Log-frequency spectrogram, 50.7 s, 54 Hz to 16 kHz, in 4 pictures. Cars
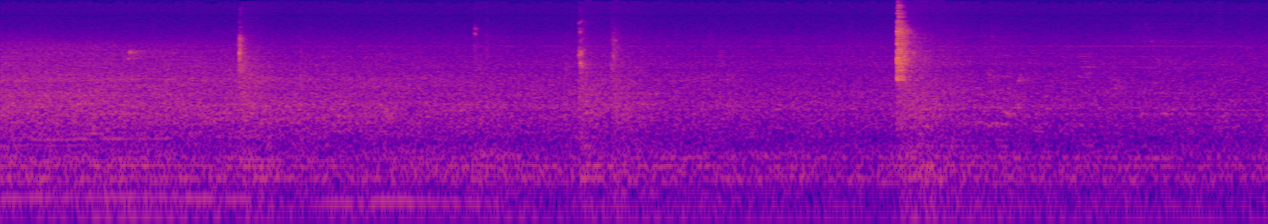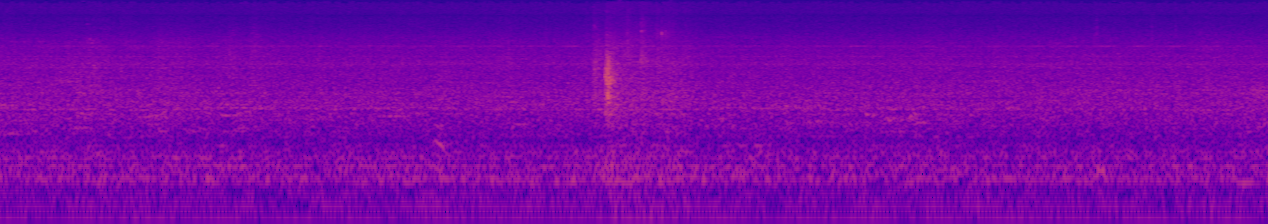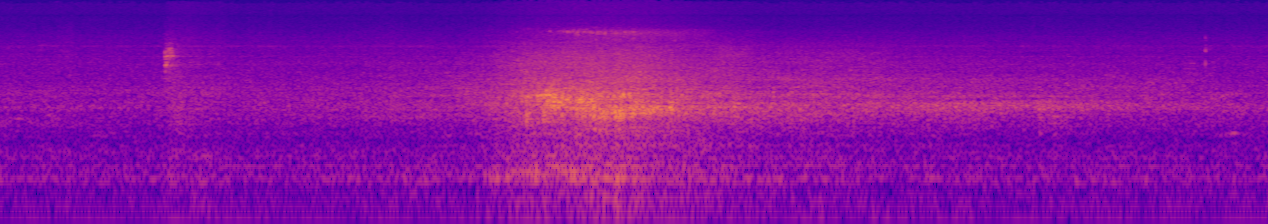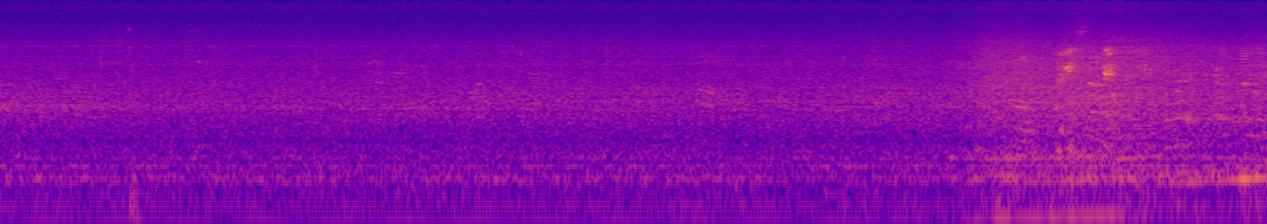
0.0 10.2, 26.6 50.7

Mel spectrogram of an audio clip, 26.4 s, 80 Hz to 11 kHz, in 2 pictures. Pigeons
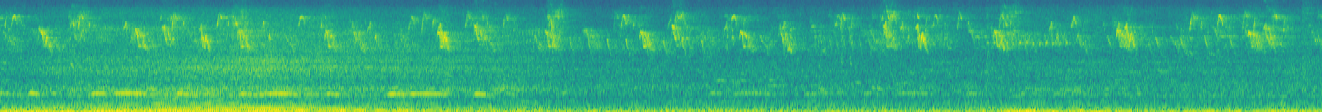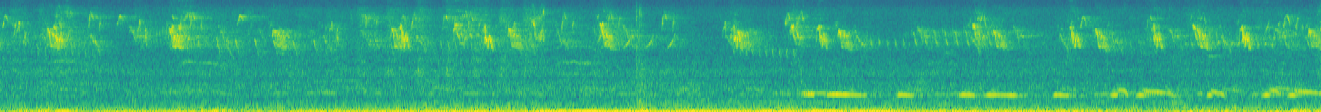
16.8 26.4

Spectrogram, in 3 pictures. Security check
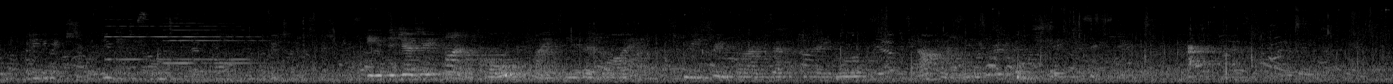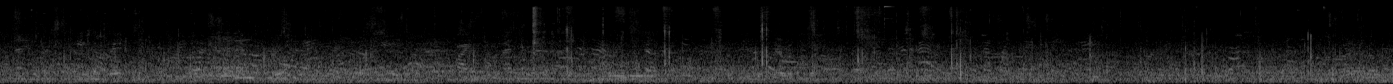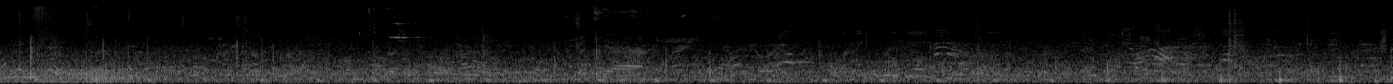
1.0 2.9

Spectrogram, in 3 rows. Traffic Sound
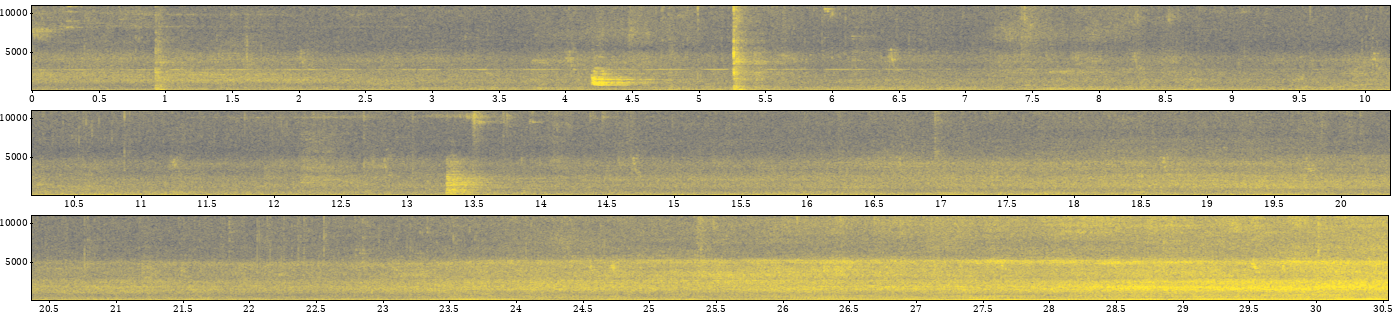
20.8 30.5

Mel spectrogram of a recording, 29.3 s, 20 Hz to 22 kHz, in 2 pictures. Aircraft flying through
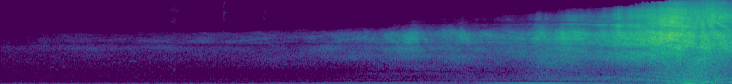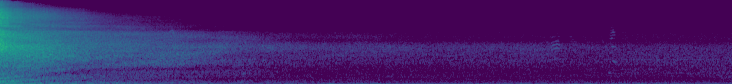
6.0 22.6

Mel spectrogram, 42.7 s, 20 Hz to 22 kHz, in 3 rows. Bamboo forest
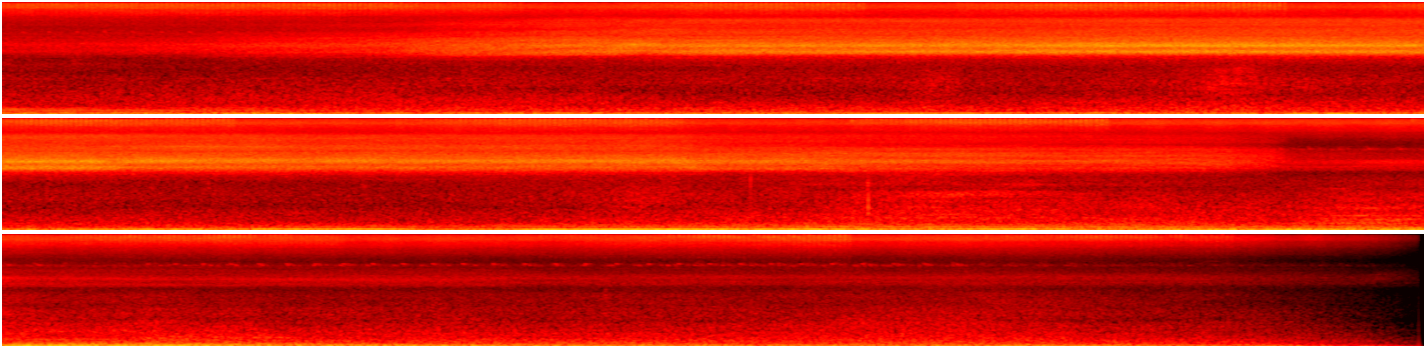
18.2 27.0

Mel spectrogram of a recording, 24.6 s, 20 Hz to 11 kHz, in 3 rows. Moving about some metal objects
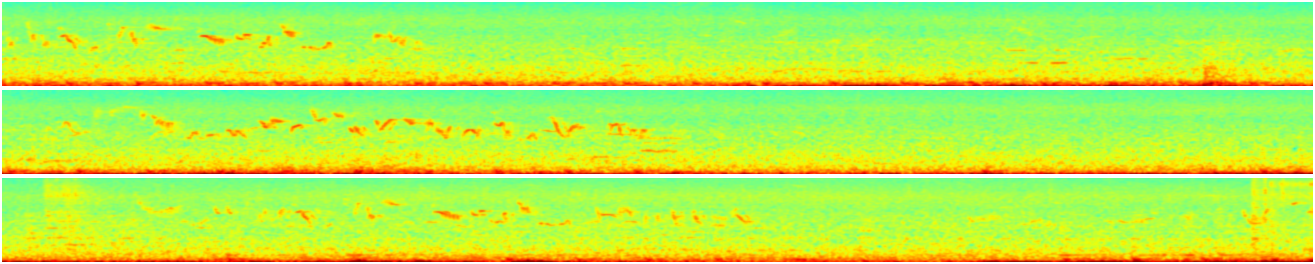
24.1 24.5

